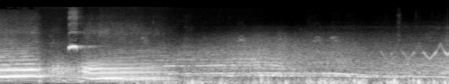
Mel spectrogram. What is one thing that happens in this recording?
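A sports car's engine approaches.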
